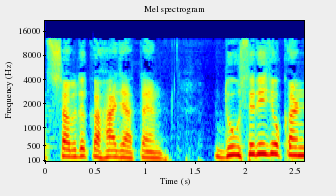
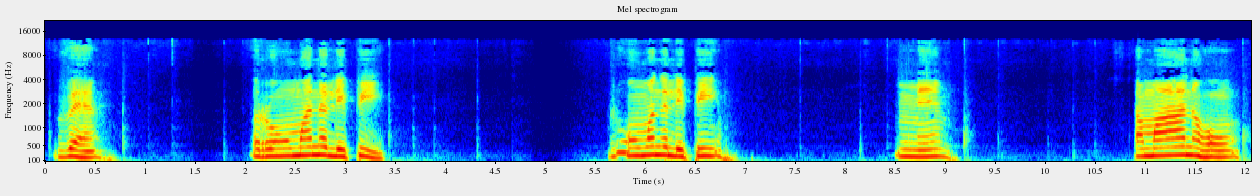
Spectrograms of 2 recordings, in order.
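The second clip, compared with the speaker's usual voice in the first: very slow, word by word, for note-taking; dictating at half speed; slow dictation; much slower than usual. Shown as a demonstration. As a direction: spell it out slowly so students can write. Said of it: "teacher dictates slowly".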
